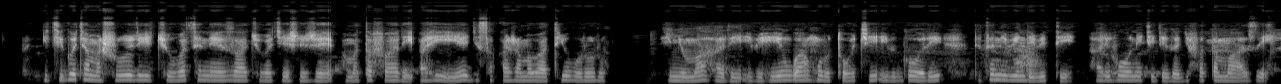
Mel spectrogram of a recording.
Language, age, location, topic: Kinyarwanda, 50+, Nyagatare, education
